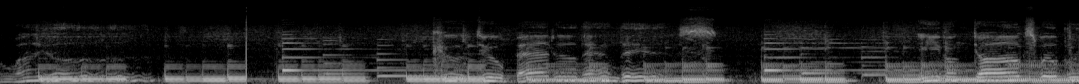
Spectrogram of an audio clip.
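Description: Live band playing a slow song: bass, piano and strings holding chords that change about once a second, with a male voice singing over them with a wavering vibrato.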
